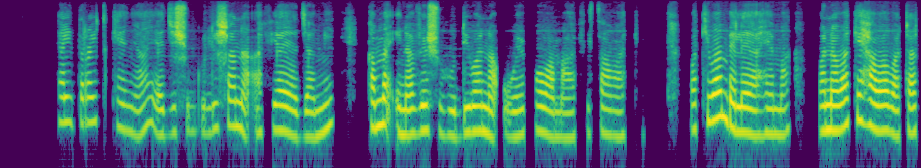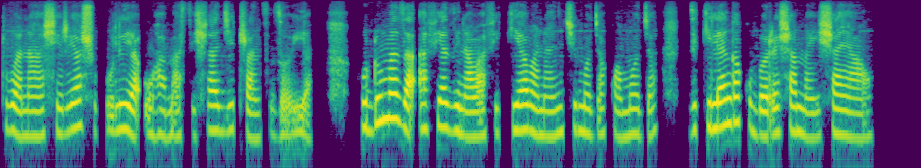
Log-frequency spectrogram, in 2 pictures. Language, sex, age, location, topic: Swahili, female, 25-35, Nairobi, health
